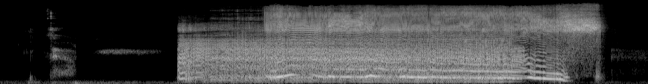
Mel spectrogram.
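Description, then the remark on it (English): A voice makes one long, loud, buzzing raspberry imitating a fart, sustained for about four seconds with two overlapping pitched layers, following a few faint clicks and breaths. “It was like two fart sounds at the same time.”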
